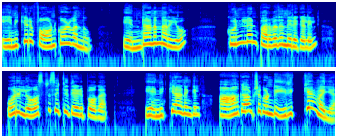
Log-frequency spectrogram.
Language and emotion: Malayalam, happy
